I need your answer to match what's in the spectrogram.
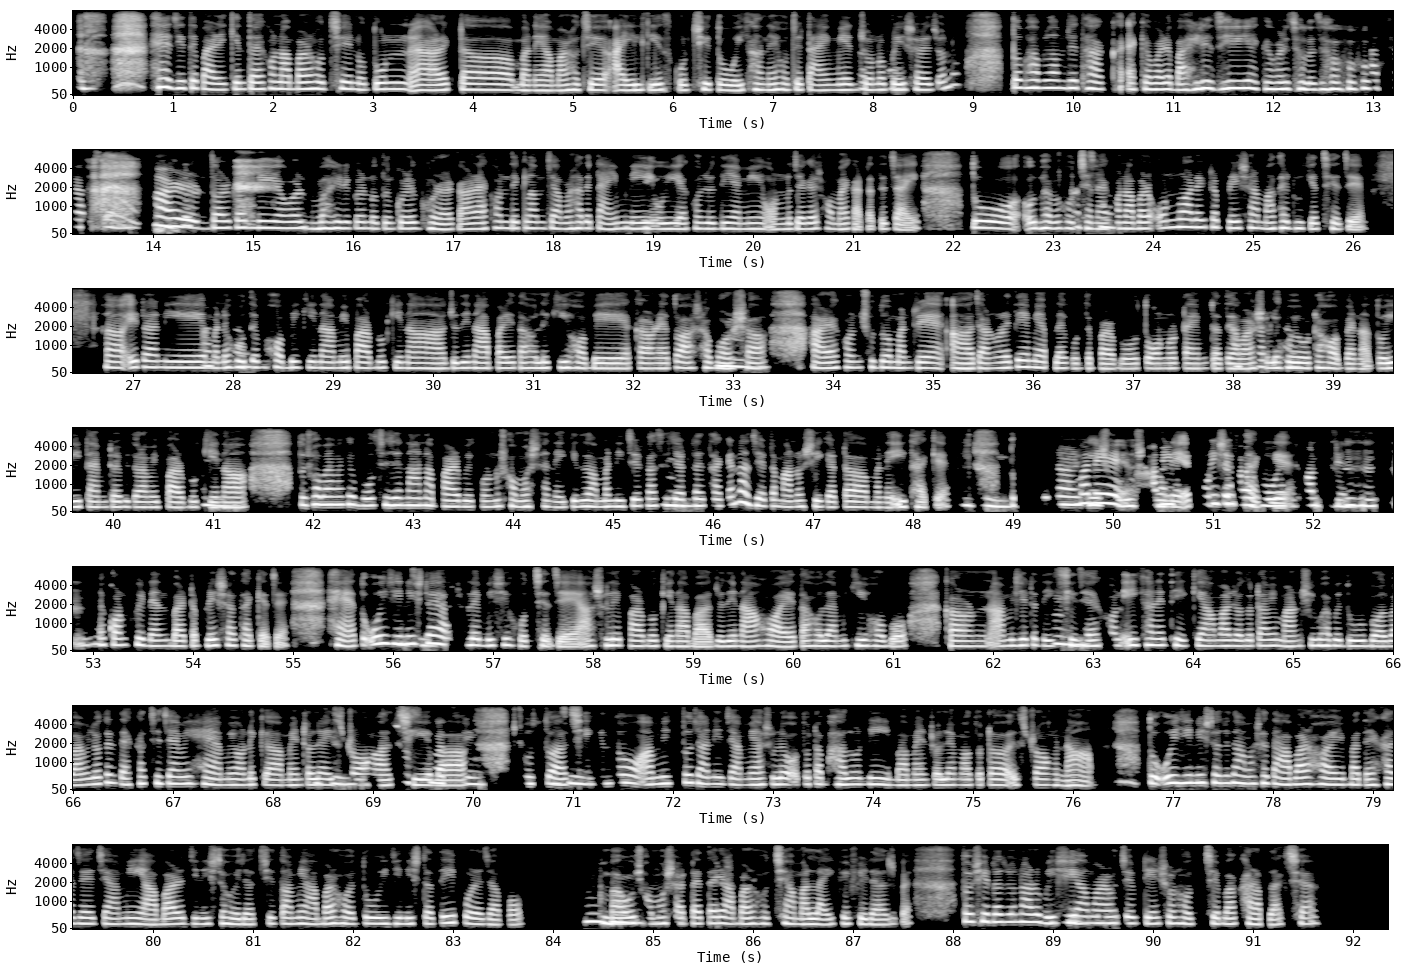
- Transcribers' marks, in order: static; laughing while speaking: "বাহিরে যেয়েই একেবারে চলে যাব"; chuckle; chuckle; in English: "confident"; in English: "Confidence"; other background noise; mechanical hum; in English: "mental strong"; in English: "mentally"; in English: "strong"
- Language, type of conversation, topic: Bengali, unstructured, কেন অনেক মানুষ মানসিক সমস্যাকে দুর্বলতার লক্ষণ বলে মনে করে?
